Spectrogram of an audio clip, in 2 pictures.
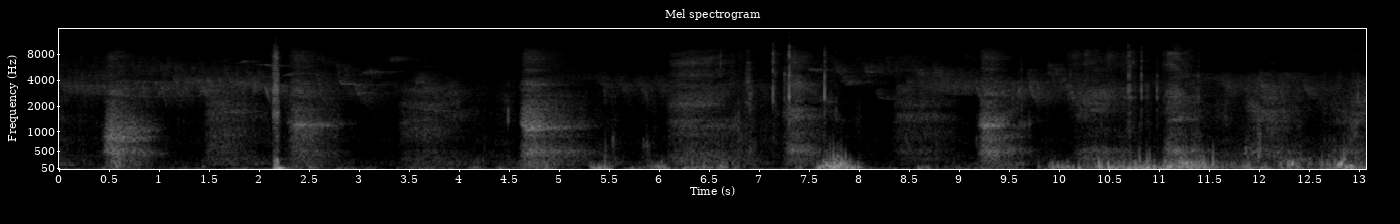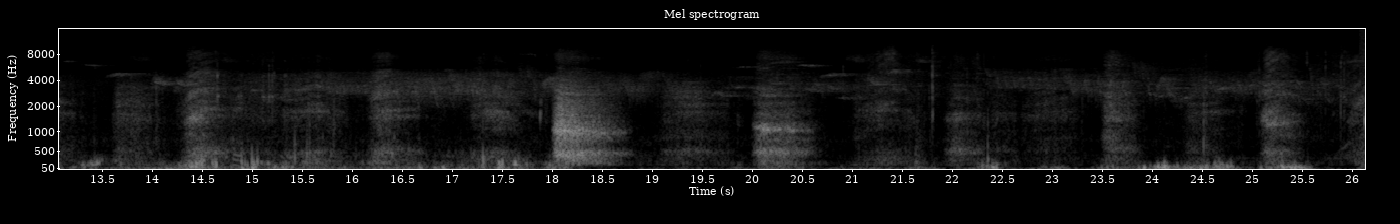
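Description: A rock climber breathing hard in irregular loud exhalations while pulling through hard moves, with scuffs and knocks of hands and shoes on the rock. A short stretch of low rumble comes in the middle.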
